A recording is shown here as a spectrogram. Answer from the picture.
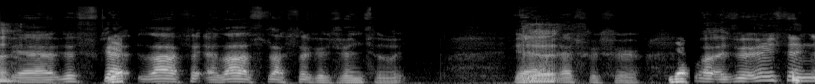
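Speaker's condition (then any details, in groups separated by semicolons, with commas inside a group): Tongue cancer; tongue burns when food touches it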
